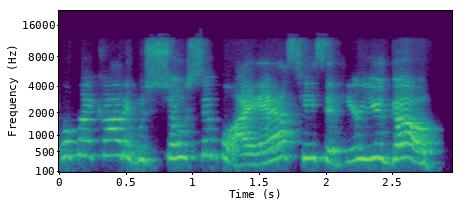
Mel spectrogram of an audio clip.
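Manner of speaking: high, fast, amazed retelling; quick, high-pitched mock amazement; imitated excitement. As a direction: gush it like a thrilled friend reporting back. Acted texter amazed it was simple.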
